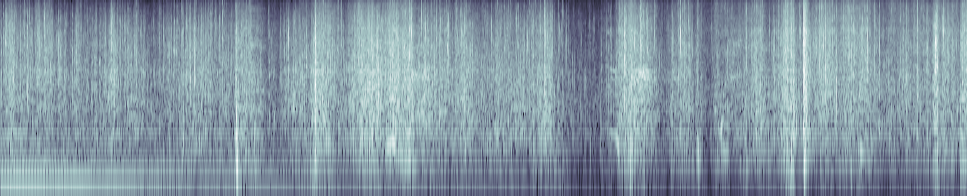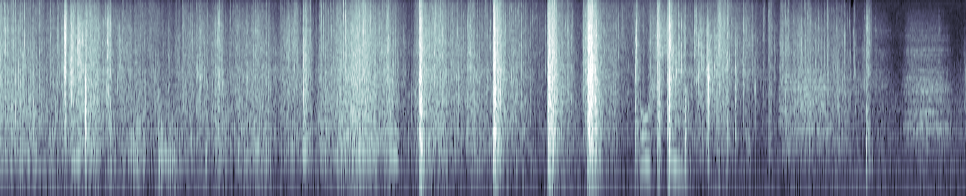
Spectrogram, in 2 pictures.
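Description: Plastic bags rustle and crinkle loudly up close.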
